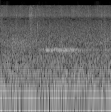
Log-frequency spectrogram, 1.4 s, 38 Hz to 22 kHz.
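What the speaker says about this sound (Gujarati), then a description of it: "આજે તારીખ છે 1 જુલાઈ, 3:30 વાગ્યા છે બપોરના અને વરસાદ ચાલુ થયો છે." A heavy afternoon downpour in Rajkot hammers steadily on surfaces close by, a dense, even hiss of rain with no voices over it.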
